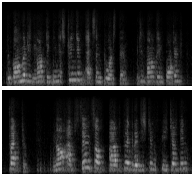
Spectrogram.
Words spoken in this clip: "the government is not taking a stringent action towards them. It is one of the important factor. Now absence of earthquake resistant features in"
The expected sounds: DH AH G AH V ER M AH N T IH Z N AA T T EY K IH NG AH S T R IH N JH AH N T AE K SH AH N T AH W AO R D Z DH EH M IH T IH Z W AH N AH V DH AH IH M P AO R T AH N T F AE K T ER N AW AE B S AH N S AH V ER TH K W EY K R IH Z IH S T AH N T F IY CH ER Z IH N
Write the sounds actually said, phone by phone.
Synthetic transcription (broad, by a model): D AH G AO M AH N T IH Z N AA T T EY K IH NG AH S T R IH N JH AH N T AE K S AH N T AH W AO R D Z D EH M IH T IH Z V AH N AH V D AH IH M P AO R T AH N T F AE K T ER N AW AE B S AH N S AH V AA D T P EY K R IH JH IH S T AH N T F IY CH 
